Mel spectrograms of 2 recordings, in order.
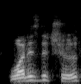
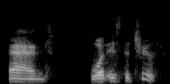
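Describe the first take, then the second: First: It is said as a statement. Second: It is said as a question.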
